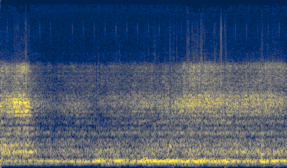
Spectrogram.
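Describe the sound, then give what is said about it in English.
A steady, loud droning engine roar of an airplane coming in to land on a carrier, a low rumbling hum that swells slightly midway and holds, with no voices. “I want to watch the planes approach.”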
